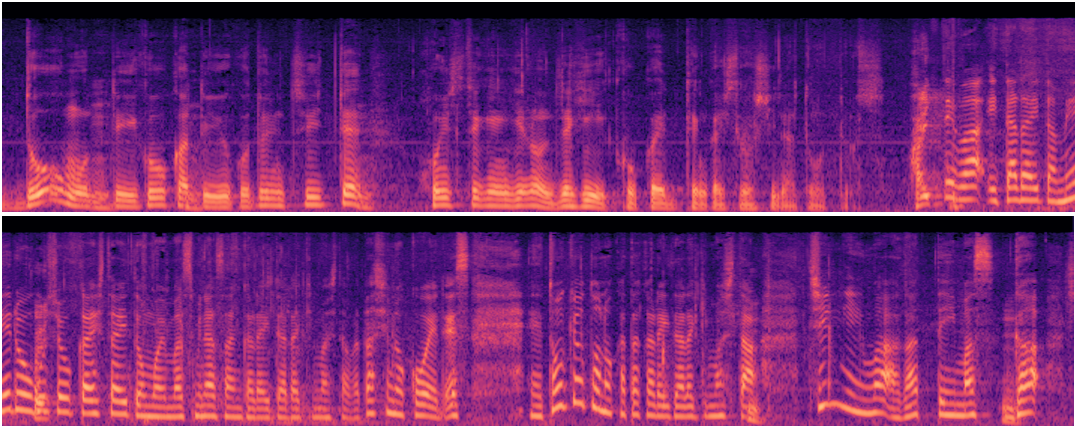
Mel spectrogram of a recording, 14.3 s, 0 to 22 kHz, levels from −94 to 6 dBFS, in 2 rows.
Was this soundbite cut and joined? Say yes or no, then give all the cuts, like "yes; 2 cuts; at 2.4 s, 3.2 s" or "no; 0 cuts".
no; 0 cuts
